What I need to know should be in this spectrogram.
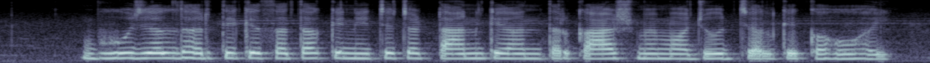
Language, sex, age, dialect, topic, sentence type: Magahi, male, 18-24, Southern, agriculture, statement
